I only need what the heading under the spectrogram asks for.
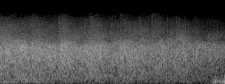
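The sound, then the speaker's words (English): Warm, dense applause from an audience at an afternoon recognition event, a steady wash of many hands clapping at even loudness throughout. “Let's give them another round of applause for coming out and sharing an afternoon with us as well.”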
